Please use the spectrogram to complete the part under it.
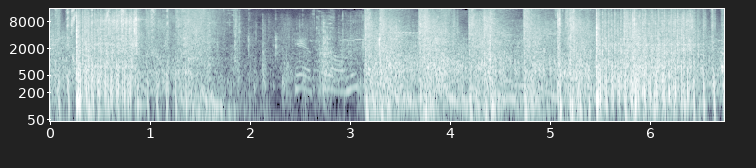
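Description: Video game gunshots fire in rapid bursts.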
